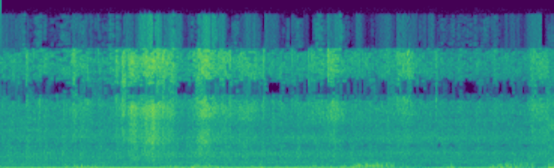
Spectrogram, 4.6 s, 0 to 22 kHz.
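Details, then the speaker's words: 1993 Ford F-350 crew cab long bed with 460 V8, sitting over 10 years, first start after new fluids, battery and gas (jumped from another vehicle): deep, steady V8 burble, even idle, no smoke, ticking or knocking; normal idle. "Got her going. No smoke or anything."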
